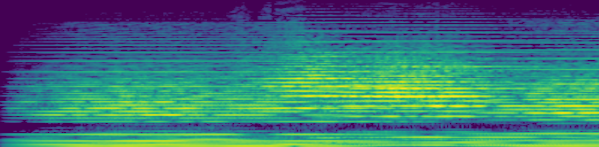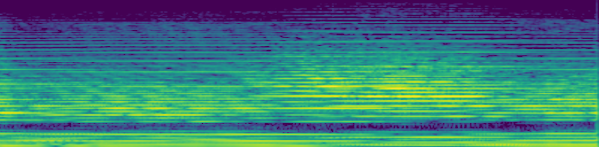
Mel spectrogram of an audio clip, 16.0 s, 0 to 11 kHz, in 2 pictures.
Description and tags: Tension 4/4 120bpm
This is a synth background element I used in a song recently, uploading it here for others to use. 2 bars at 4/4 120bpm (16s) - It loops twice. The whole sample is loopable.
ambient, chord-progression, electronic, loop, loopable, sample, synth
